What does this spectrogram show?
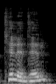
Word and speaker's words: Tilidin: Der sagt nicht Tilidin, sondern Tilidin. Ja, ja, ja, Tilidin.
